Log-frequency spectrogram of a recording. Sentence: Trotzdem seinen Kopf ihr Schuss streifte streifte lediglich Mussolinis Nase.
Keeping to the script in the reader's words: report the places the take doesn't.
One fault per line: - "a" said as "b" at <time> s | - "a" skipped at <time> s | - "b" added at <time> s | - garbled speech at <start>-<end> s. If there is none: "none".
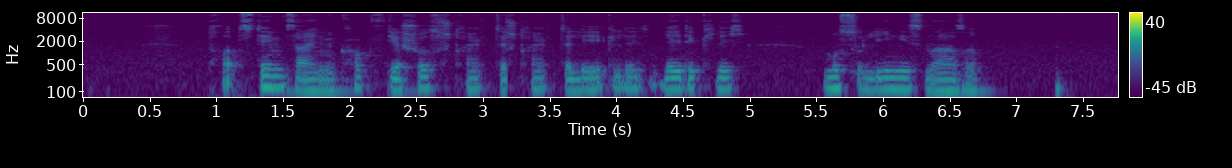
none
